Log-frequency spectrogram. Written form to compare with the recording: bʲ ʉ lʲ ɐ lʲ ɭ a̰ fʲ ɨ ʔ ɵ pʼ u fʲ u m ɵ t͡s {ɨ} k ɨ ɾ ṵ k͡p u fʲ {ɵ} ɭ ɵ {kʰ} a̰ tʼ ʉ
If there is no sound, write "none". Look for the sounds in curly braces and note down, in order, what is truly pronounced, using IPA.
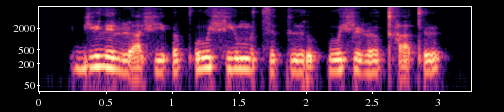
ɨ, ɵ, kʰ

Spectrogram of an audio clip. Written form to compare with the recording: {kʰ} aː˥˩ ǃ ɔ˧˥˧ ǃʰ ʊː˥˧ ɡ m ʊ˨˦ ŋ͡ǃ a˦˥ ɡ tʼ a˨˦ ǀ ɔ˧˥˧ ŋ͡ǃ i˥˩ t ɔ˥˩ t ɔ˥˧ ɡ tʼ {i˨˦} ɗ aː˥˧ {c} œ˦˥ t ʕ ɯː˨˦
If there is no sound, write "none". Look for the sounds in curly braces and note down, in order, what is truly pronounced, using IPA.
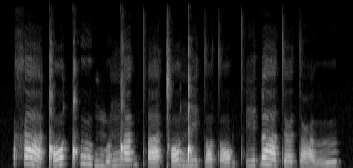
x, i˦˥, t

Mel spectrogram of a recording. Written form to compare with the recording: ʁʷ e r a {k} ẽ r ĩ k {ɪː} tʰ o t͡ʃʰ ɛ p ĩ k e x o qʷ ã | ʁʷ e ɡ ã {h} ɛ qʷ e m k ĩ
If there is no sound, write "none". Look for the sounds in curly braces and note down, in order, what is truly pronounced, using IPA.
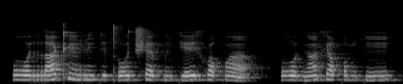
kʰ, ɪ, x

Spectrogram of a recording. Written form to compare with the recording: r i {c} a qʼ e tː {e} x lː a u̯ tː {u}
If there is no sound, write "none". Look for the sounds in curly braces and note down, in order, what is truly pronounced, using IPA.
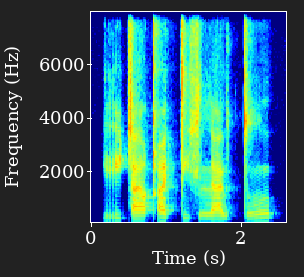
c, i, o

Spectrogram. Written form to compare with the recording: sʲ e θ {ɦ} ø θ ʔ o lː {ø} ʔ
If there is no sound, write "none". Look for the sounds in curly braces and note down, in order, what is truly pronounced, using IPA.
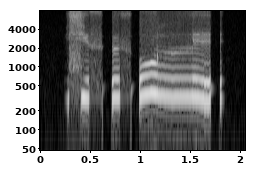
ʔ, e

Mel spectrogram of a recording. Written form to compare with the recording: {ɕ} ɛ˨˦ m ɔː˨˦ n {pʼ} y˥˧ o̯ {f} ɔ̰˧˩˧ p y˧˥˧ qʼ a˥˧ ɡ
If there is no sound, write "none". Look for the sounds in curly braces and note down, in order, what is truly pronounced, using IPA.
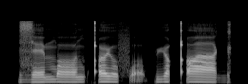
z, qʼ, f

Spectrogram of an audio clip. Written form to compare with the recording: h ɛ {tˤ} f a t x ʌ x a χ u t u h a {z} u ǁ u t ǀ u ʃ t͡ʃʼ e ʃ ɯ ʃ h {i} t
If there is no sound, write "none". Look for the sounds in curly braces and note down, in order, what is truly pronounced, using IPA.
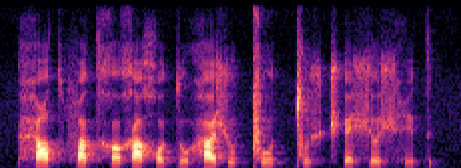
tˤ, ʃ, i

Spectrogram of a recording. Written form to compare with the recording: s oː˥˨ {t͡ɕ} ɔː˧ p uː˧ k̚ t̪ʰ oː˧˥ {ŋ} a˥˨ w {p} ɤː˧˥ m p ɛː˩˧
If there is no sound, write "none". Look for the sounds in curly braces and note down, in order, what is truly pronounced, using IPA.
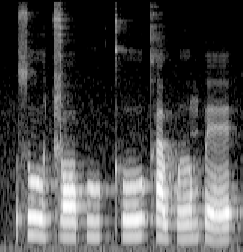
t͡ɕ, kʰ, p

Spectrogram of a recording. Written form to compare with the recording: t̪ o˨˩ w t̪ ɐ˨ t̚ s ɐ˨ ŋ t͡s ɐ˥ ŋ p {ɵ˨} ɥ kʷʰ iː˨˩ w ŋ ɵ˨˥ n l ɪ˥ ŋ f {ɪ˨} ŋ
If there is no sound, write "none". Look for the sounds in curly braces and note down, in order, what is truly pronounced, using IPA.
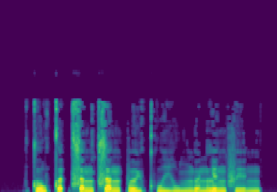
ɵ˨˧, ɪ˨˧

